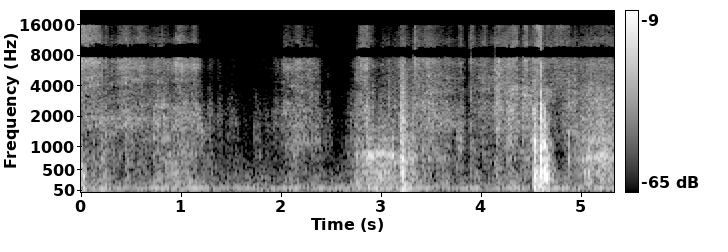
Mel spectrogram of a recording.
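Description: Pages of a photo book being handled and turned, soft paper rustling and rubbing, with a couple of brief louder handling sounds about three and four and a half seconds in.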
